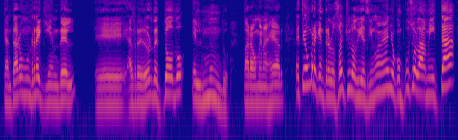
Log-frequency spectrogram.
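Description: A man's voice: high-pitched, animated, normal speed, dry recording, clean studio sound. A man co-hosting a radio show, telling facts in an informative, storytelling way. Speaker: radio co-host.

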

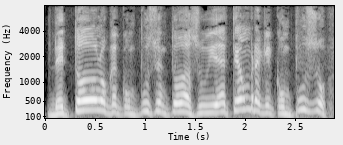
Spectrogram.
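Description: A man's voice: high voice, lively intonation, quick pace, a little mellow, dry recording. A man co-hosting a radio show, telling facts in an informative, storytelling way. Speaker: radio co-host.

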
